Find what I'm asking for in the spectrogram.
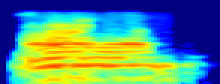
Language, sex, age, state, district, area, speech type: Tamil, male, 18-30, Tamil Nadu, Thanjavur, rural, conversation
